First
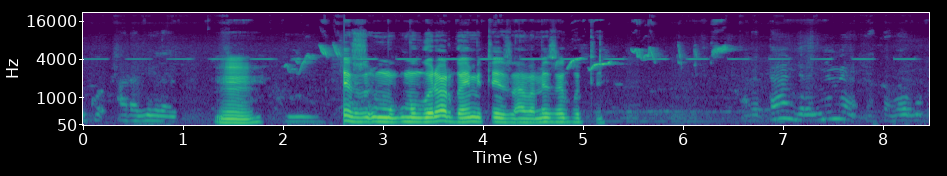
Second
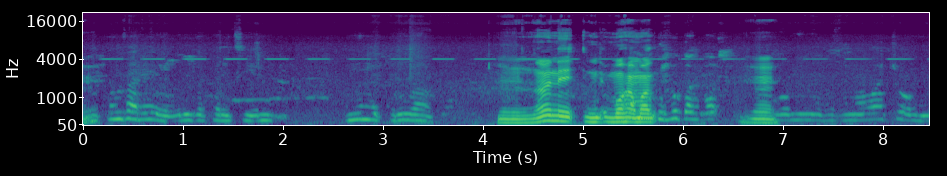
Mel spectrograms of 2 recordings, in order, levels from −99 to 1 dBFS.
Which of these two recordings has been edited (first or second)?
first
